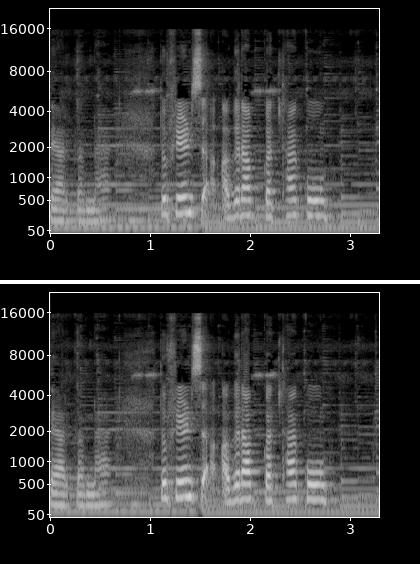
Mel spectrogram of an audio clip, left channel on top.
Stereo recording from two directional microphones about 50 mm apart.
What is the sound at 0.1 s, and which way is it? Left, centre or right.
A woman's voice, right.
